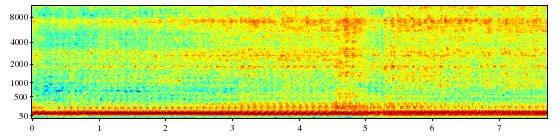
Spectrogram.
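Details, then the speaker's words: BMW 316i E46 first start after four years, following clutch, flywheel and engine reinstall: very loud, deep, raw, steady idle, running evenly with no knocks or misses. Normal idle. "it was loud as hell i'm not sure how good you heard that on camera but it's freaking started it freaking started"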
